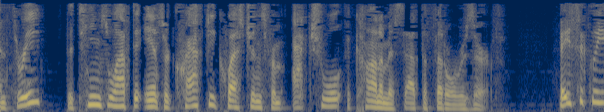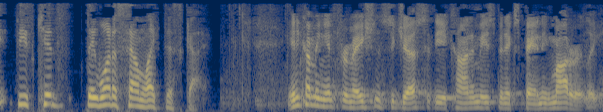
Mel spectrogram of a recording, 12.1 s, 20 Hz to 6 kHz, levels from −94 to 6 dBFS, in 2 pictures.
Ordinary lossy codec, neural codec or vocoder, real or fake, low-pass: MP3, 24 kbps; codec, 16 kHz, 8 kbps, FunCodec, trained on Chinese and English, 25 frames a second; fake; 5.4 kHz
